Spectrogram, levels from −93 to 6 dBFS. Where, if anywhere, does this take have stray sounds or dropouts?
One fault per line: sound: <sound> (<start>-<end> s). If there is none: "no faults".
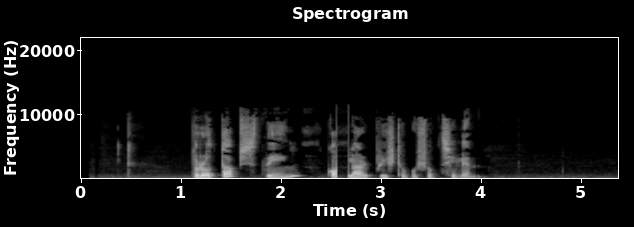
sound: dropout (2.5-2.7 s)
